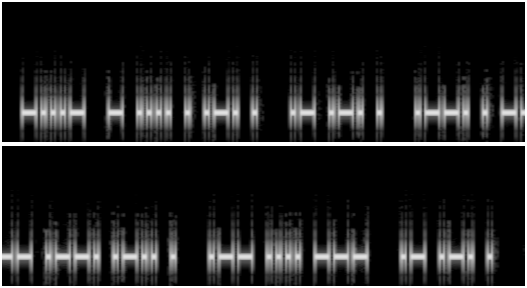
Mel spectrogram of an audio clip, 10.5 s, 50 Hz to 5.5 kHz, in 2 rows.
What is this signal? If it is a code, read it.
Morse code, heard as a keyed tone, about 25 wpm, 600 Hz. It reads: <BT> THERE ARE PEOPLE WHO ARE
